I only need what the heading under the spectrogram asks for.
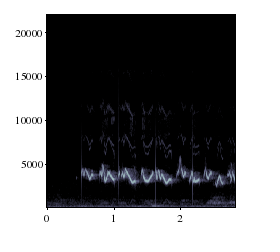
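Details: Ultramarine grosbeak delivering a fast, sweet warble of roughly a dozen looping whistled notes, clear and loud over a faint low rumble.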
